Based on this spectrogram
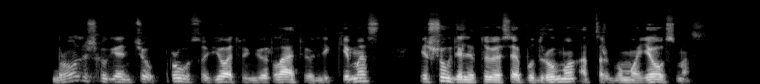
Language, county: Lithuanian, Kaunas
